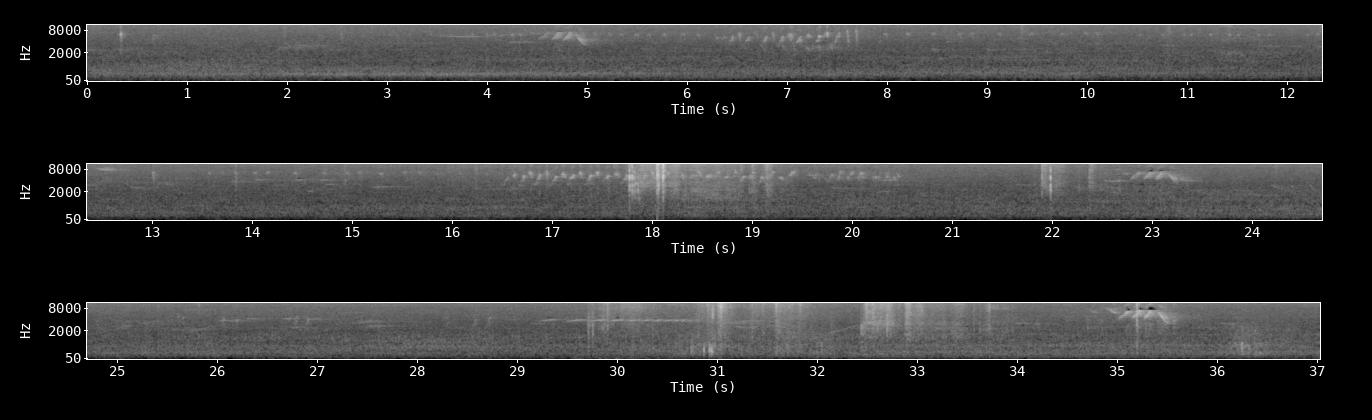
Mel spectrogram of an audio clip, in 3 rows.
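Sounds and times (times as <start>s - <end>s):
faint woodland ambience: 0.0s - 37.0s
bird chirps: 28.6s - 36.3s.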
